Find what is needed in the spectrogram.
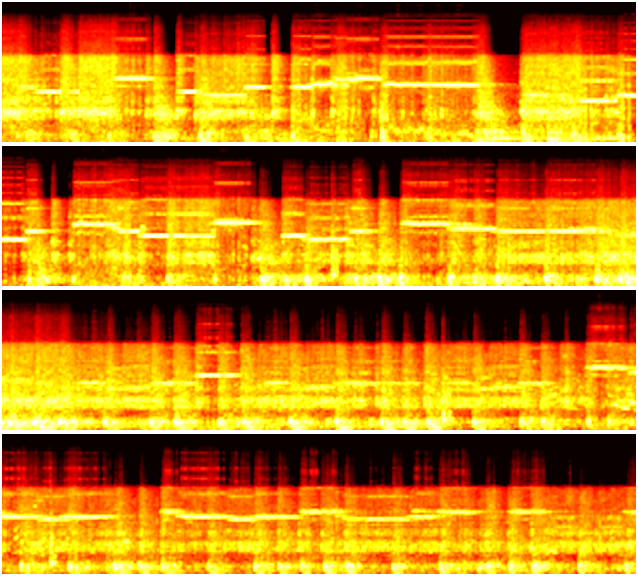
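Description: Marching flute band playing a tune: flutes carry a stepping high melody over steady drumming, very loud.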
